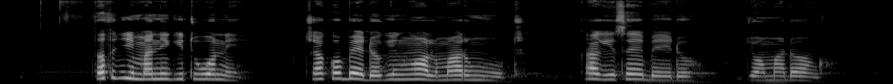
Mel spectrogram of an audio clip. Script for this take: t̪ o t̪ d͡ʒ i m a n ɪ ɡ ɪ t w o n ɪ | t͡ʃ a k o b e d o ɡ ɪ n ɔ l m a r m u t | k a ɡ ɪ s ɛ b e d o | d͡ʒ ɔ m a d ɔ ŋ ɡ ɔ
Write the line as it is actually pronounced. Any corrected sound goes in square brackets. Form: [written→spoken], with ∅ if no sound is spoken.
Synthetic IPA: t̪ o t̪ d͡ʒ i m a n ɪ ɡ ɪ t w o n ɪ | t͡ʃ a k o b e d o ɡ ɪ [n→ŋ] ɔ l m a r [m→ŋ] u t | k a ɡ ɪ s ɛ b e d o | d͡ʒ ɔ m a d ɔ ŋ ɡ ɔ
